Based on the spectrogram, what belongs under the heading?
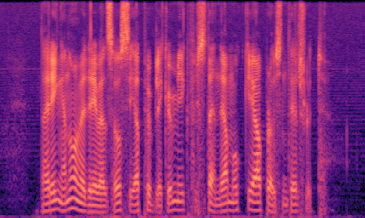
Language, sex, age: Norwegian, male, 30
